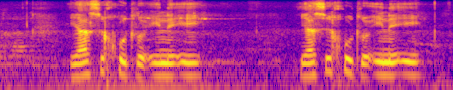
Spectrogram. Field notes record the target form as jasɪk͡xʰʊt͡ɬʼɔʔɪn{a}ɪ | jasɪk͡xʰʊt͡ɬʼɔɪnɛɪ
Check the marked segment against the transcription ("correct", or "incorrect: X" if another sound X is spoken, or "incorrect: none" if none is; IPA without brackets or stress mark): incorrect: ɛ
